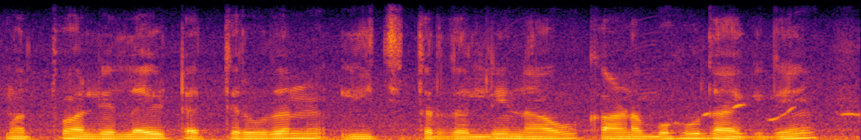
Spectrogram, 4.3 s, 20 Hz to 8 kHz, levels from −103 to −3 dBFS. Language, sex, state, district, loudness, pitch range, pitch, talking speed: Kannada, male, Karnataka, Koppal, -16 LUFS, 115-125 Hz, 120 Hz, 110 wpm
